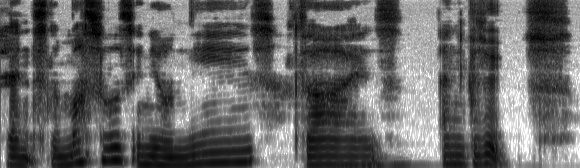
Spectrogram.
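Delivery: measured relaxation instructions with long pauses; guided meditation. Acted.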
